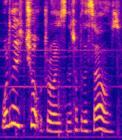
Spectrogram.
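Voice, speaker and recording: An actress playing an anxious, apologetic astrobiologist full of questions in a sci-fi horror audio drama. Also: female voice, medium pitch, lively intonation, fast, dark tone, faint music behind, close to an everyday voice. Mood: inquisitive, uneasy.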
